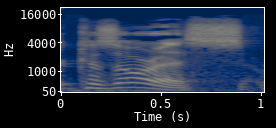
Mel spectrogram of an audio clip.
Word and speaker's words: Kazoris: Peter Kazoris, rhymes with thesaurus in Toronto, says, quick email on the topic of actors.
